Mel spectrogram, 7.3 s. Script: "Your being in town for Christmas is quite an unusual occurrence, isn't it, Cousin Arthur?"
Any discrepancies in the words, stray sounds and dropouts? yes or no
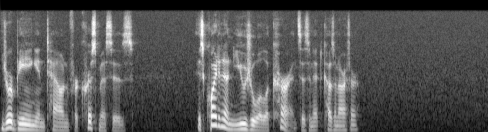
yes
